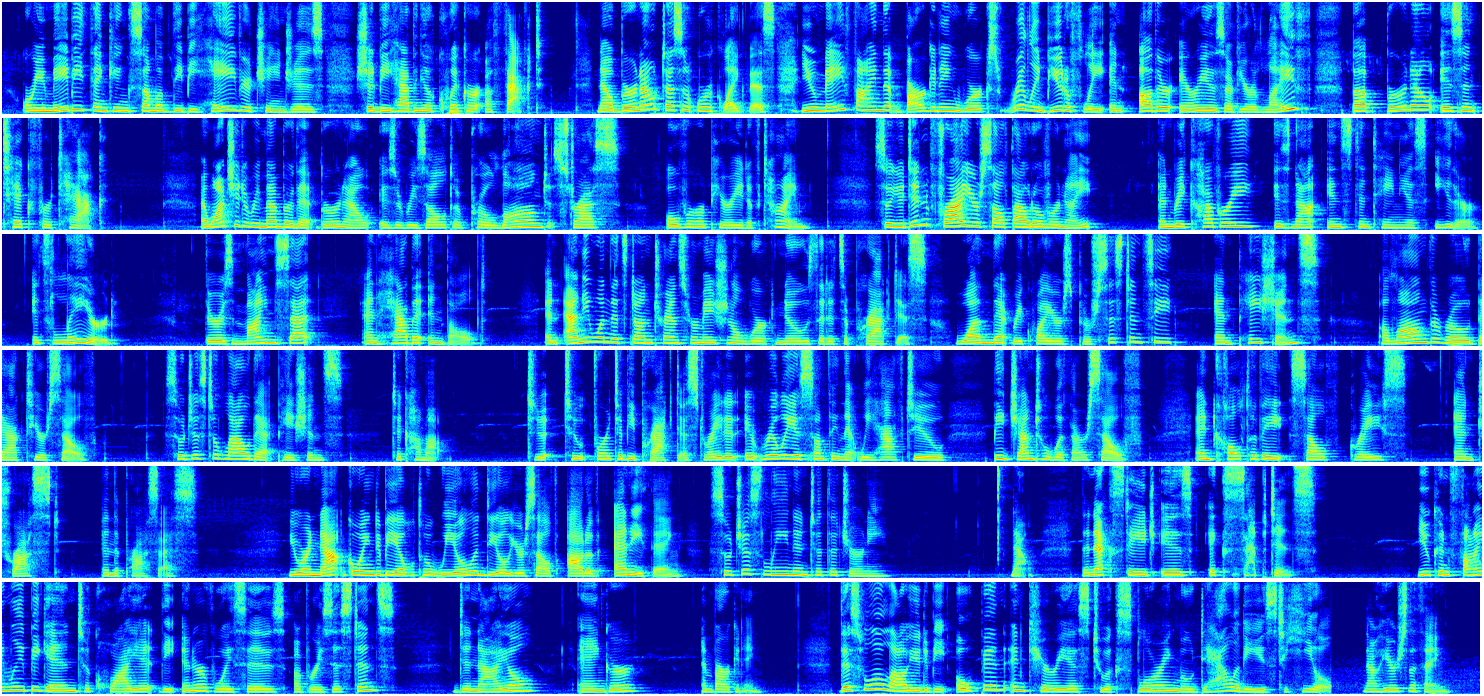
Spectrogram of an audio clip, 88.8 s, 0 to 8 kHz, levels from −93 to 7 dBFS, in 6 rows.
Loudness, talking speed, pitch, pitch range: -27 LUFS, 135 wpm, 210 Hz, 190-235 Hz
